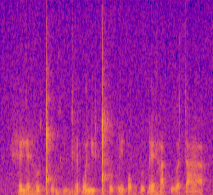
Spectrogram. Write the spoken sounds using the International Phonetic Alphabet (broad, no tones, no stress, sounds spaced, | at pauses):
h ɛ j ɛ ɦ ɤ ǃʼ o ɡʱ i ɡʱ ɛ ɓ ɔ lʲ ɯ ǃʰ ɤ p e ʔ ɔ bʱ ɤ ɓ ɛ ɦ a k u ɐ̯ t a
